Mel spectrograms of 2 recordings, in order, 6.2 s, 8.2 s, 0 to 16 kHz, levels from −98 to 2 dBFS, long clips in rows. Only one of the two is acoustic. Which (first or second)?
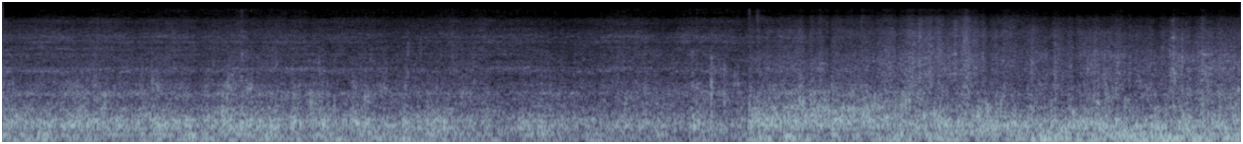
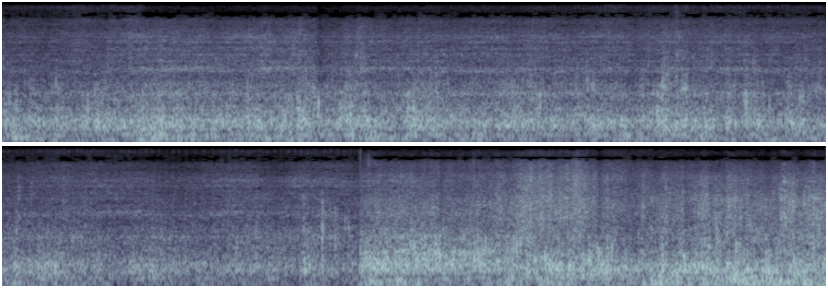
second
